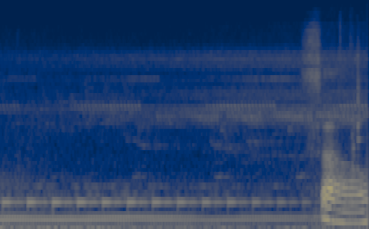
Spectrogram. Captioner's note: insects chirp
